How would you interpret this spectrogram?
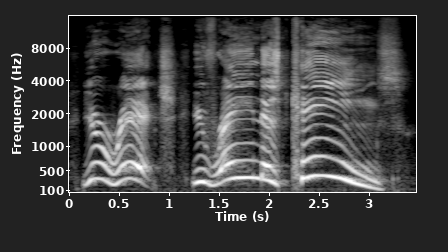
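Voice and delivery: high, stretched-out mock awe; sarcastic. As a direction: taunt with drawn-out false praise. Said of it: "He's being sarcastic".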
